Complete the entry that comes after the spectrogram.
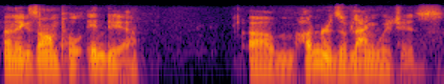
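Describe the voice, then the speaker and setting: Ordinary pitch variation in a southern English accent. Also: man. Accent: sounds southern English. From mixed British (half Scottish, half Welsh) and Swiss. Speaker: podcast panelist. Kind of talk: casual chat.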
